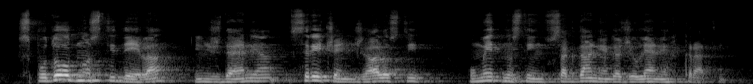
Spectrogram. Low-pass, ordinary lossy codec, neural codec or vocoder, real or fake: 14.4 kHz; AAC, 48 kbps; vocoder, 44.1 kHz, 128 mel bands every 512 samples, BigVGAN v2; fake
